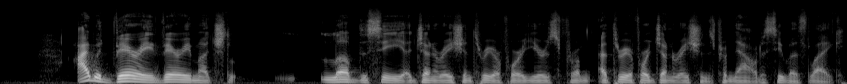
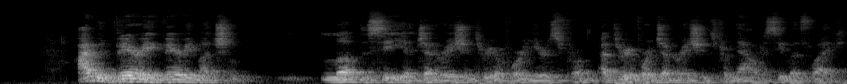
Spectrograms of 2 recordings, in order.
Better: first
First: none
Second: off-mic speech; far // room echo; noticeable; dies away in 0.5 s

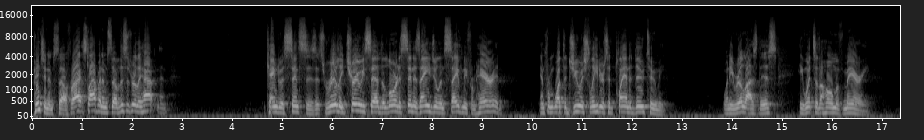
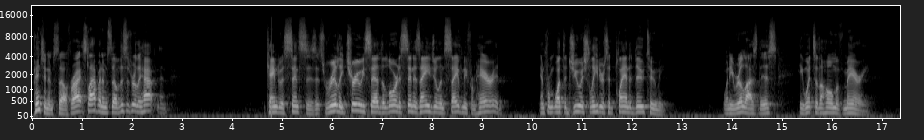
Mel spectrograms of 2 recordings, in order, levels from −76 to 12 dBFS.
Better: second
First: distortion; slight; 10 dB below the speech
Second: none

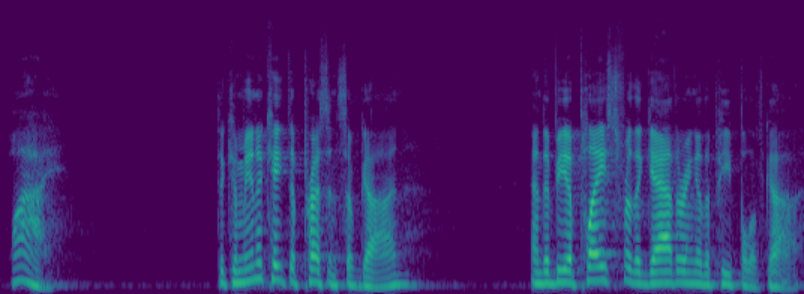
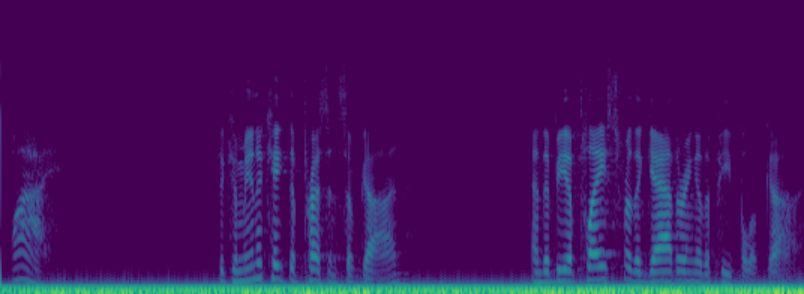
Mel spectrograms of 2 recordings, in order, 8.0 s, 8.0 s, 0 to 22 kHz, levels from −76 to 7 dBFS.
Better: first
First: none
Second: low rumble; loud; throughout; 7 dB below the speech

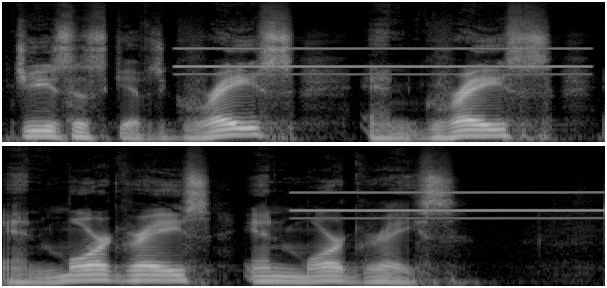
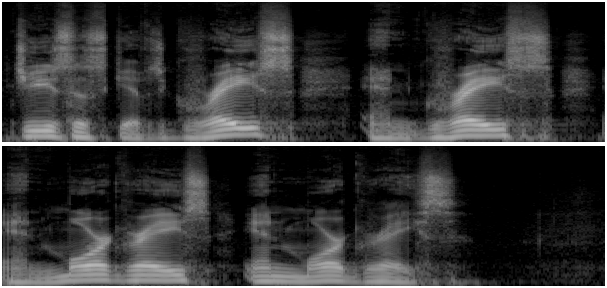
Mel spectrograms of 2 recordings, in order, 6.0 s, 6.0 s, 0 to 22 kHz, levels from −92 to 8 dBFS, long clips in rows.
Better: second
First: high-pitched whine; loud; from 1 to 3 s and from 4.5 s on; 4 kHz, 7 dB below the speech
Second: none

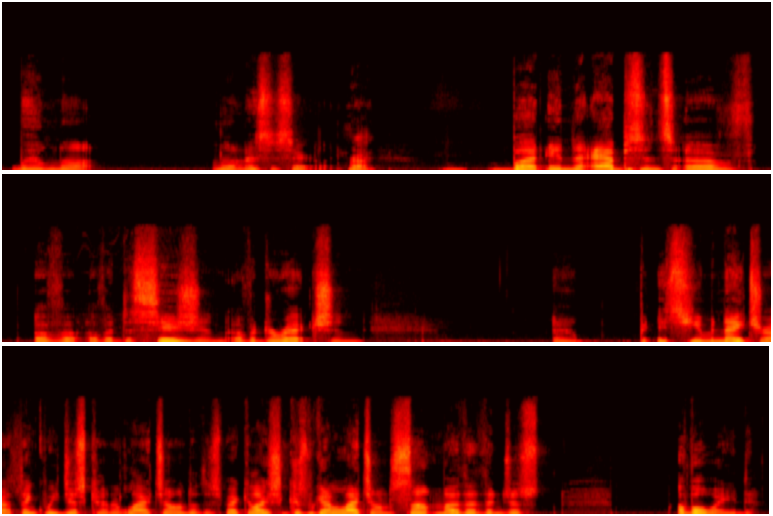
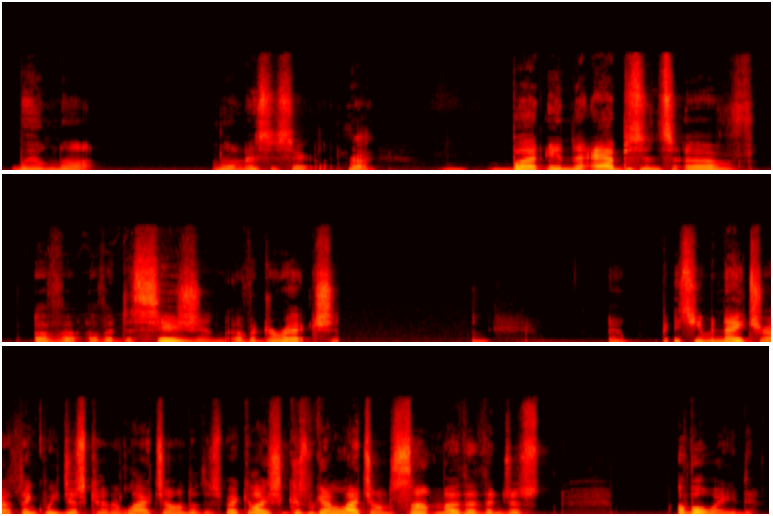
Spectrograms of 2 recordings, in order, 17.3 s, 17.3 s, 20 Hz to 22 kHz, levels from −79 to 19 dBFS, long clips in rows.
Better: first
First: none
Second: audio freezing; at 8.5 s for 1 s

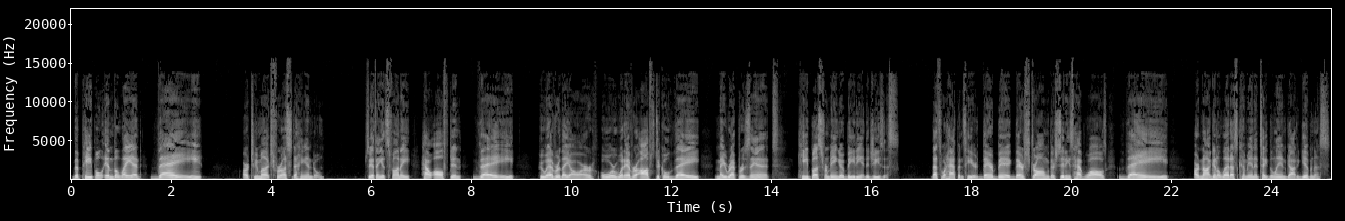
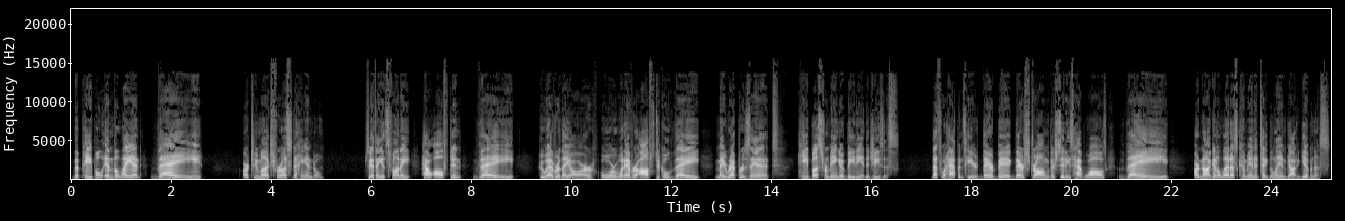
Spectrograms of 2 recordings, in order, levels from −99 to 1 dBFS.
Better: first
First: none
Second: thin; very; fading below 600 Hz

